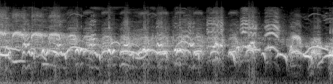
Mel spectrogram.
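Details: Noisy wild laughingthrushes, a recording used to lure and tutor birds, fill the air with dense overlapping warbles and squawks, short curving whistled notes repeating through the chorus.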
